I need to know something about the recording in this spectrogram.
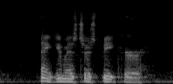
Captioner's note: speaking in french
